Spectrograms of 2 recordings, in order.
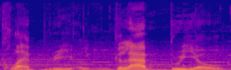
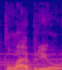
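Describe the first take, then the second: First: The name ends with an 'oh' sound. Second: The name ends with an 'oo' sound. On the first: The speaker calls it wrong. "and not Glabrio" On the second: The speaker calls it right. "I like to pronounce it Glabrio"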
